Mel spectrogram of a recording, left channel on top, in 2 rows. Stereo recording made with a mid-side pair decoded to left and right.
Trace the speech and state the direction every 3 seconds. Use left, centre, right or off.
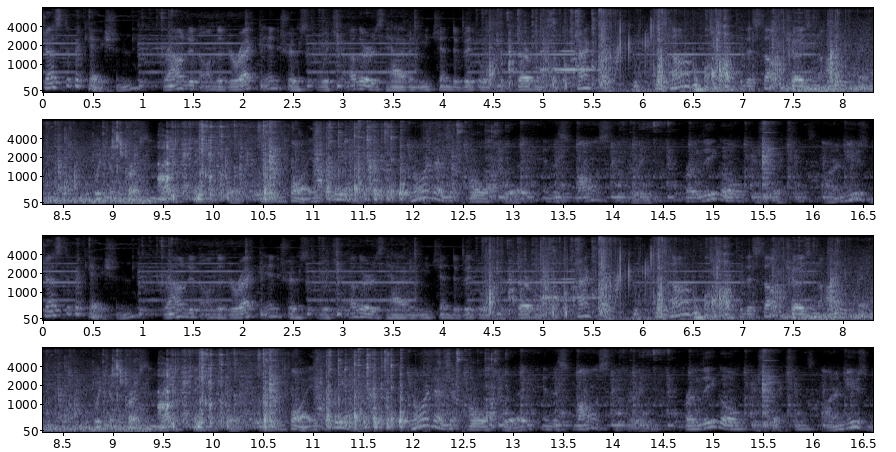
left, left, centre, right, right, right.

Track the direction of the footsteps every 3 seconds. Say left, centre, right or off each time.
off, right, left, left, left, off.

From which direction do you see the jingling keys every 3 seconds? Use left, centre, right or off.
off, left, left, right, right, off.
